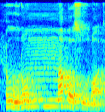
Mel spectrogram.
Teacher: قاف حروف مستعلیہ میں سے موٹا پڑھیں گے، پر کریں گے، اور اس پہ قلقلہ بھی ہوگا، صفت قلقلہ بھی ہے اس کی.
